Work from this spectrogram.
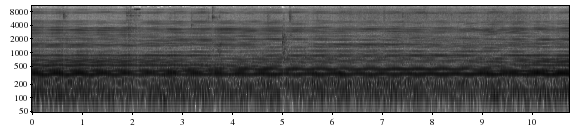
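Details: GE refrigerator model GTE22IBTJRWW running: constant loud rattling buzz with steady hum, about four pulses a second, from the evaporator fan motor, already replaced twice under warranty, the second time with a used motor.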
